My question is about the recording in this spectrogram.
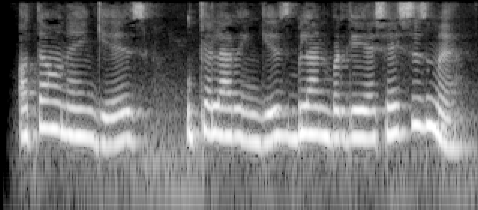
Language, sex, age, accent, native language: Uzbek, female, under 19, Qashqadaryo, Uzbek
